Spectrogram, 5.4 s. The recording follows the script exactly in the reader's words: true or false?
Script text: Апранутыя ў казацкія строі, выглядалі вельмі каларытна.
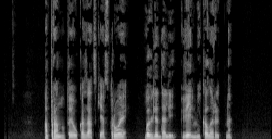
true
